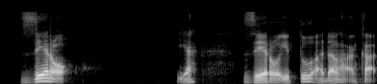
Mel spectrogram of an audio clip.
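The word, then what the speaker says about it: ゼロ: Minasang sama seperti bahasa Inggris tapi pelafalannya ini z ya, bukan zi. Kalau bahasa Inggris kan zero ya. Kalau bahasa Jepang zero ya.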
